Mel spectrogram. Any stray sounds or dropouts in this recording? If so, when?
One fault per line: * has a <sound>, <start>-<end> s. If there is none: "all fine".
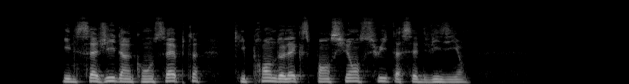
all fine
